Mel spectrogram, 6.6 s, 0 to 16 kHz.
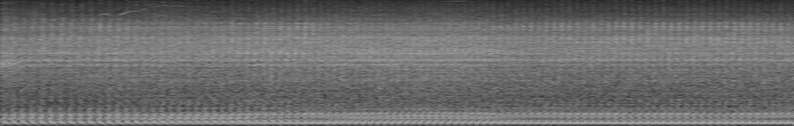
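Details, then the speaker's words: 2007 Harley Sportster 1200 fuel-injected V-twin idling with stethoscope on injectors: lumpy loping idle, missing pulse, running on one cylinder; front injector not firing, confirmed by scope signal dropping out. "let's fire this up and definitely one cylinder only"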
